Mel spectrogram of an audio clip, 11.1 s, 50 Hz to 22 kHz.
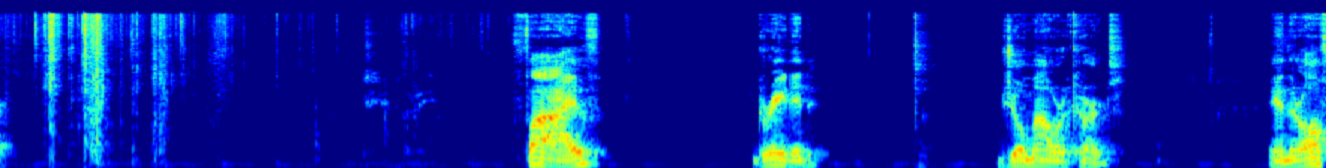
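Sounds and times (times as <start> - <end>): wrapping crinkling and rustling: 0.0 - 4.3.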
